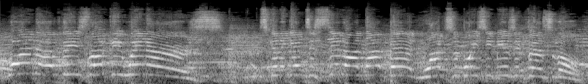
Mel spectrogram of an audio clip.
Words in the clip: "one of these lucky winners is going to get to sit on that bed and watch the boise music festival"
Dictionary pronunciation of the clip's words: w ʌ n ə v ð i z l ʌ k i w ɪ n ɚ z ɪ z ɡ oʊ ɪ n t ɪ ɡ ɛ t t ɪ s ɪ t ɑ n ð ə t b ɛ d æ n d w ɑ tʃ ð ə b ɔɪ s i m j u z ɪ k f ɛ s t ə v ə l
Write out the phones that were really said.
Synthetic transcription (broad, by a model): w ʌ n ə v ð i z l ʌ k i w ɪ n ɚ z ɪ s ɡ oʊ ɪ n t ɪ ɡ ɛ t t ɪ s ɪ t n ð ə t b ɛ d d w ɑ tʃ ð ə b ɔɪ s i m j u z ɪ k f ɛ s t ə v l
